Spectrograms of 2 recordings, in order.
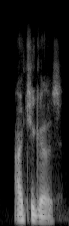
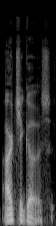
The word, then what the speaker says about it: Archegos: I have been saying Archegos, which seems quite appropriate in that their egos seemed to be pretty arch until they collapsed.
